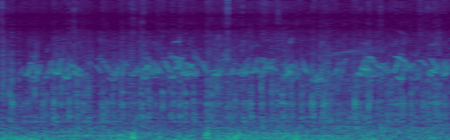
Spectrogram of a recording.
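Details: Baby chicks chirping steadily, overlapping high peeps forming a constant chatter, with a few soft low knocks in the background.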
